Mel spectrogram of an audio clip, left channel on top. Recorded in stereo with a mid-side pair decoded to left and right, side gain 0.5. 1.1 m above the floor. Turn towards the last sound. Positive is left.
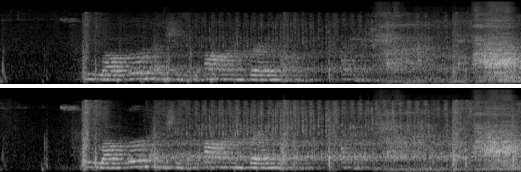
turn(degrees=50)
